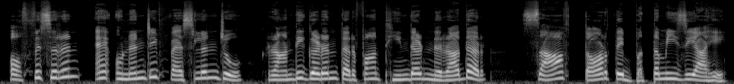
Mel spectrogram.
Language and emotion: Sindhi, disgusted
